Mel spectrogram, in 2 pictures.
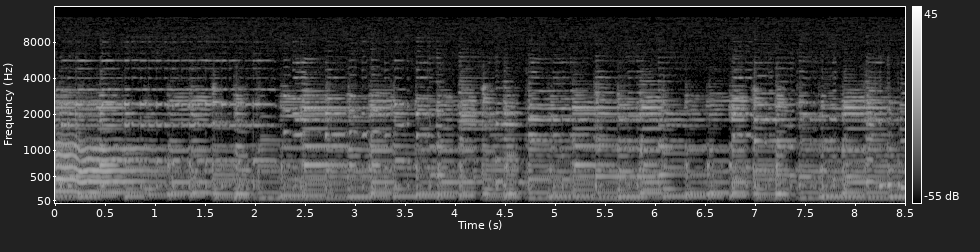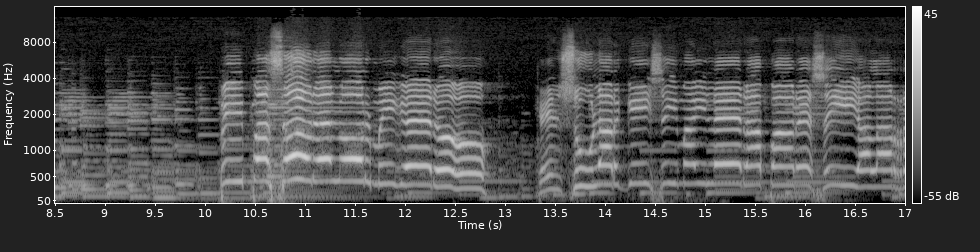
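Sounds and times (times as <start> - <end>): plucked string instrumental music: 0.0 - 17.0.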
